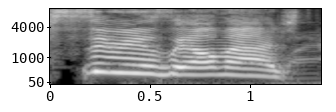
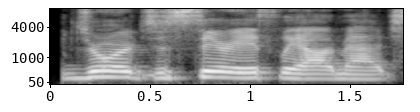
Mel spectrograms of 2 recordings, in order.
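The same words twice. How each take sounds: First: "Seriously outmatched" pitched high, falling steadily; emphatic repeat. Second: Said in the usual way. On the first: Real, not acted. Streamer hyping George's defeat, emphatic high "Seriously outmatched". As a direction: hammer home "Seriously outmatched" on a raised pitch.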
